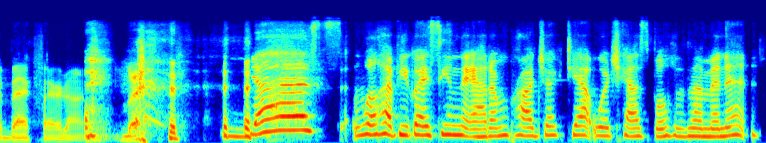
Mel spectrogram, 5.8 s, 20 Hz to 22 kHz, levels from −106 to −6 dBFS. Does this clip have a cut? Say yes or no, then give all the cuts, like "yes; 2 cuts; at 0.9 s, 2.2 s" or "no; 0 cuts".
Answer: no; 0 cuts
